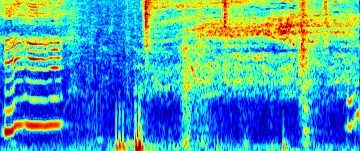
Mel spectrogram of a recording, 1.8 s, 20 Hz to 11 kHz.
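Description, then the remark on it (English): An excited dog, excited at seeing friends, gives a short, high-pitched whine on a 60-foot bus, then falls quieter against a steady, rumbling vehicle background with faint voices and scattered noises. “Nervous, excited dog. Are those excited dog sounds? Very excited.”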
